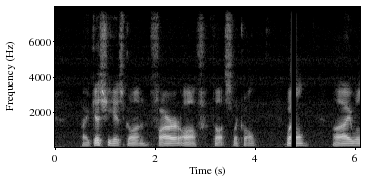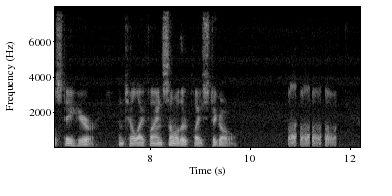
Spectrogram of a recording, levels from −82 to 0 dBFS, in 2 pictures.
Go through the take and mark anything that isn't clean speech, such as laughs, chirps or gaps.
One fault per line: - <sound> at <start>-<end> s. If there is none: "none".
- dropout at 4.7-4.8 s
- laugh at 10.8-11.7 s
